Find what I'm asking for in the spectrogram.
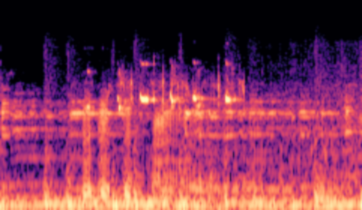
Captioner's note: grunts and giggles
